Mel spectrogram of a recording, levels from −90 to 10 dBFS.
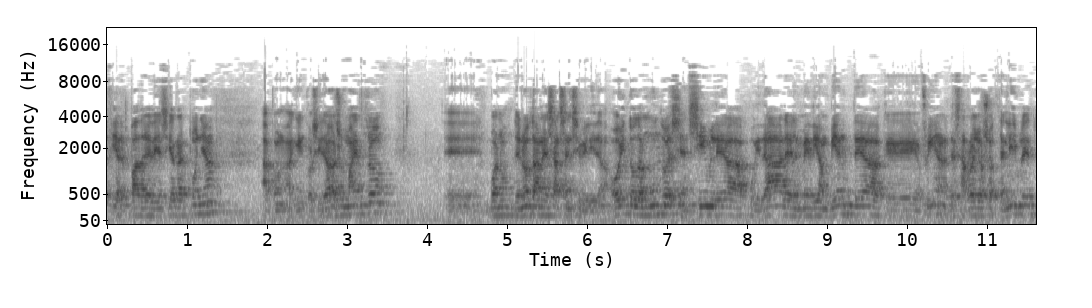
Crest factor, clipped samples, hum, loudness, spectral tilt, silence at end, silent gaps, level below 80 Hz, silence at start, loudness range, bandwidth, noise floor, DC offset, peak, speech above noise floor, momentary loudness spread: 18 dB; under 0.1%; none; -15 LUFS; -2 dB/octave; 0 s; none; -50 dBFS; 0 s; 4 LU; 13 kHz; -38 dBFS; under 0.1%; 0 dBFS; 20 dB; 8 LU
